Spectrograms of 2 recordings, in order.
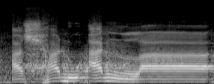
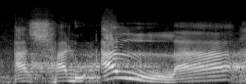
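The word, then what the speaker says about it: أشهد ألّا: all Lailahaillallah umpamanya bacanya Ashadu Ana tidak Alla Ashadu an la ilaha kalau an kan berarti dibaca Idhar kalau Alla berarti dibaca ID Gom nah apabila dibacanya anla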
